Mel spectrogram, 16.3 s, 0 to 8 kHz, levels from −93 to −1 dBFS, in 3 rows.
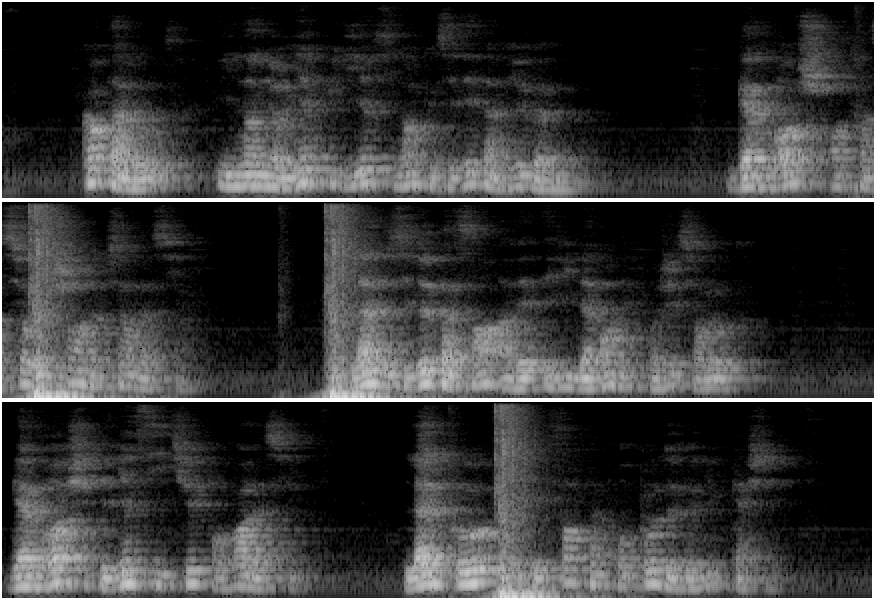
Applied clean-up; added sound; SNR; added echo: none; Slam; -2 dB; reverberation time 0.6 s.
